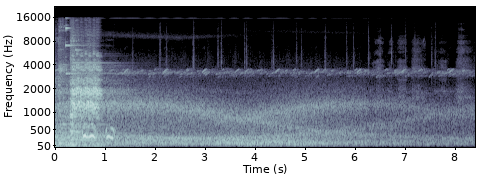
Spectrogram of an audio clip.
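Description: An owl hooting in the first second, low and wavering. It gives way to a steady, high chirring of night insects that slowly fades.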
